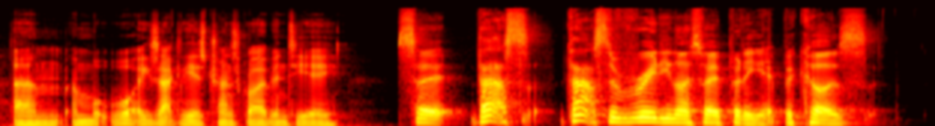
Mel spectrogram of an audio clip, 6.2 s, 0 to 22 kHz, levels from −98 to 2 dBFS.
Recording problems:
none

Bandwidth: 16.5 kHz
